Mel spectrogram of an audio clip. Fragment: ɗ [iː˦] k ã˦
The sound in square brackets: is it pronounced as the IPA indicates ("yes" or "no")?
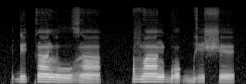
no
